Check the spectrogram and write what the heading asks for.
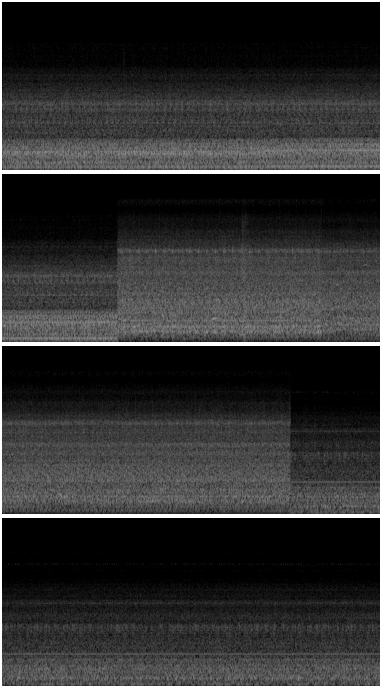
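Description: Diesel engines of military cargo trucks running steadily, in three separate stretches that change abruptly about ten seconds in and again about twenty-one seconds in. In the first stretch a truck wades through floodwater with water churning around it; the middle stretch is louder and brighter, and the last is quieter.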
